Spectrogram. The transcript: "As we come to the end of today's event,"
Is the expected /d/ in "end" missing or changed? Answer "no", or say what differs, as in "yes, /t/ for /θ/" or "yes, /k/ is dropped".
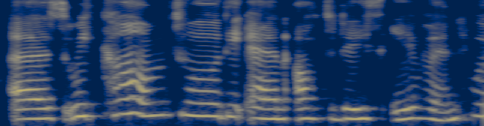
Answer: no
